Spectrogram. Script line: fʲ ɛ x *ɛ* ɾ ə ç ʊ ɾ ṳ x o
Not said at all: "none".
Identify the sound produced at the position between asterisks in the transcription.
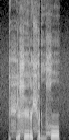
e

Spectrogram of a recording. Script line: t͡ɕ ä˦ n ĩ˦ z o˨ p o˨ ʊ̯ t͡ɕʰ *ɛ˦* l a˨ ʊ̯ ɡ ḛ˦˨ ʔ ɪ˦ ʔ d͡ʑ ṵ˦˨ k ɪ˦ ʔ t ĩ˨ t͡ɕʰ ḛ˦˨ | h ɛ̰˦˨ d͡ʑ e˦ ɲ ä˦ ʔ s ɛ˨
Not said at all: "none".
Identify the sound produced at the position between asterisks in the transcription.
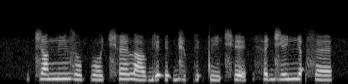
ɛ˦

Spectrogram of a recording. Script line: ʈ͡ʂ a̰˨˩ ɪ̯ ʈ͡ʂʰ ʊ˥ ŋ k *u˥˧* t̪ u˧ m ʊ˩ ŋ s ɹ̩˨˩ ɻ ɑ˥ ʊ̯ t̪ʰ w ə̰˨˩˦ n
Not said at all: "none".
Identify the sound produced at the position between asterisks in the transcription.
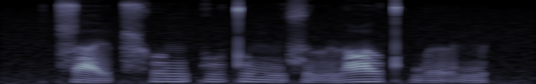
u˧˥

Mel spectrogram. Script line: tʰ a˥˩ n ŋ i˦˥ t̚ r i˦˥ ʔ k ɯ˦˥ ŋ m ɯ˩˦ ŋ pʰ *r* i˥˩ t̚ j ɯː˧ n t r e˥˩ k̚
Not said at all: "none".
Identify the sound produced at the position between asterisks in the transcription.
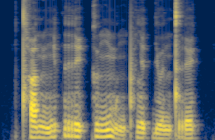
l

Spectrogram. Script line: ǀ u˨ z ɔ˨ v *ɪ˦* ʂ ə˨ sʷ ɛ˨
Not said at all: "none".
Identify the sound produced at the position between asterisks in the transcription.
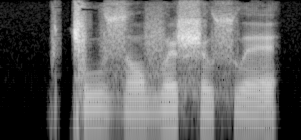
ə˦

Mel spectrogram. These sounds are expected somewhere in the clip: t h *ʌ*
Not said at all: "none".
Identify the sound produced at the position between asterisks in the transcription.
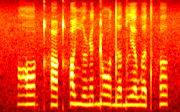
ʌ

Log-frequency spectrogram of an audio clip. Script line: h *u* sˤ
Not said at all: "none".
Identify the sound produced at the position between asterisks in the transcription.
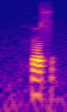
u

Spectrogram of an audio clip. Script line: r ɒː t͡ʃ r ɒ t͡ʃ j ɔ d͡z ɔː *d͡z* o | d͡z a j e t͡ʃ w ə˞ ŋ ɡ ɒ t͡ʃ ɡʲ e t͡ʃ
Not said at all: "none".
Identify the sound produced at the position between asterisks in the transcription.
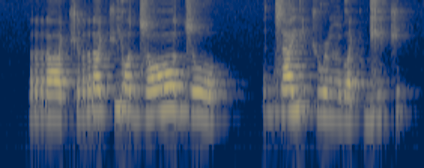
d͡z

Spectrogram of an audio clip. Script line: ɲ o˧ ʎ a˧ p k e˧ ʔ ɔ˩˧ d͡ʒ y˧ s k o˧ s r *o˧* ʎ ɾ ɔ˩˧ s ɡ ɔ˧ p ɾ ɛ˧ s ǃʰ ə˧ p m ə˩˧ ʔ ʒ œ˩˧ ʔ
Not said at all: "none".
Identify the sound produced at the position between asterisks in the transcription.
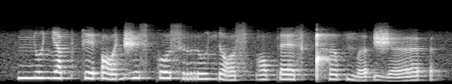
u˧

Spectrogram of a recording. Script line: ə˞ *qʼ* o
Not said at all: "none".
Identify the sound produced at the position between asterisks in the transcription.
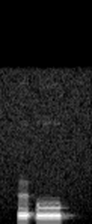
ʔ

